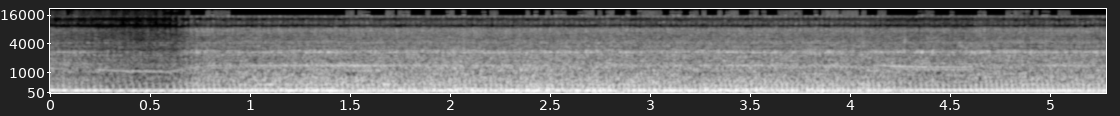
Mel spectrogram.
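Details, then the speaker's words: Cheap China-made 4-stroke outboard on first water test in a bucket, idling during break-in before first oil and gear lube change; small single burbles at a steady low idle with water splashing, running evenly, normal idle. "So I'm gonna let it run on idle, and we're gonna break in the engine here."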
